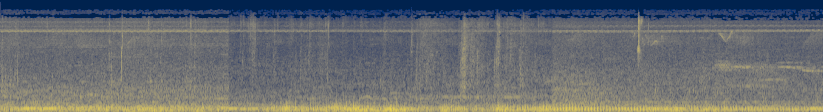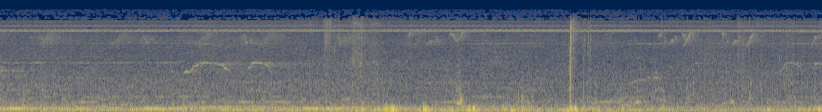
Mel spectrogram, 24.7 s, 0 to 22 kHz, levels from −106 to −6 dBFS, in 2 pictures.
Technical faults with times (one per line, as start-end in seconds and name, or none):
21.86-24.68 time-stretched section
